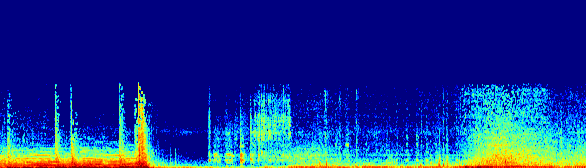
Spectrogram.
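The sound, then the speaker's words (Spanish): A car engine roars loudly for about two seconds, then settles into a lower running hum, rising and falling in pitch with short revs as the vehicle maneuvers. “Hace maniobras con el coche.”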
